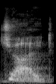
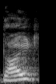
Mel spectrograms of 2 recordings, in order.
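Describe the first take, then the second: First: The word begins with a j sound. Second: The word begins with a plain d sound. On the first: The speaker calls it right. "जॉइट कहना है, जे की sound है" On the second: The speaker calls it wrong. "इसे डॉइट नहीं कहना"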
